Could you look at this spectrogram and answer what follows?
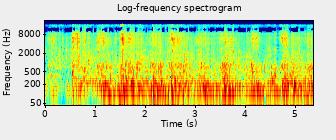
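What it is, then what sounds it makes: Loop-pile carpet being scratched. Fingertips and short nails of both hands scratch and rake a beige berber loop-pile carpet, staying on the same area. The sound is a continuous low, dull rustling scrape with soft swells of brighter grit as the strokes repeat.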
